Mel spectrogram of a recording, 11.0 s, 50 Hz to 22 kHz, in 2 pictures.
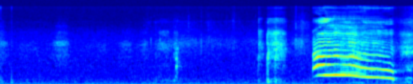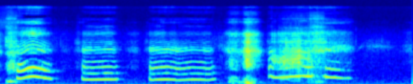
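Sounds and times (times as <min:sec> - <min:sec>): person cooing: 0:04.2 - 0:10.2.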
